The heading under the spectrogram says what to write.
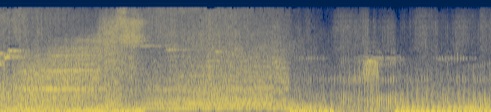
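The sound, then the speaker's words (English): A car engine roars loudly, revving up and down as the vehicle pulls away, with a steady heavy drone filling the whole stretch and no one speaking. “Jump in the car.”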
